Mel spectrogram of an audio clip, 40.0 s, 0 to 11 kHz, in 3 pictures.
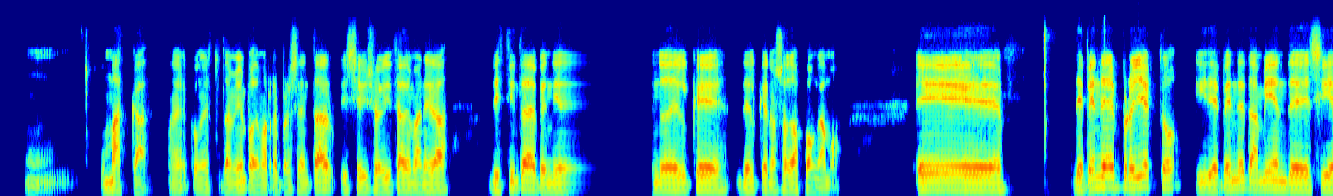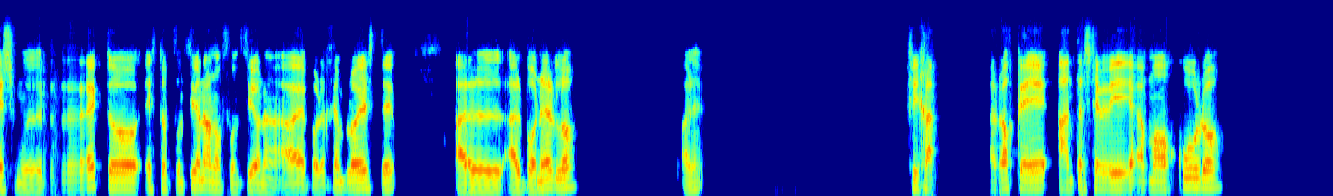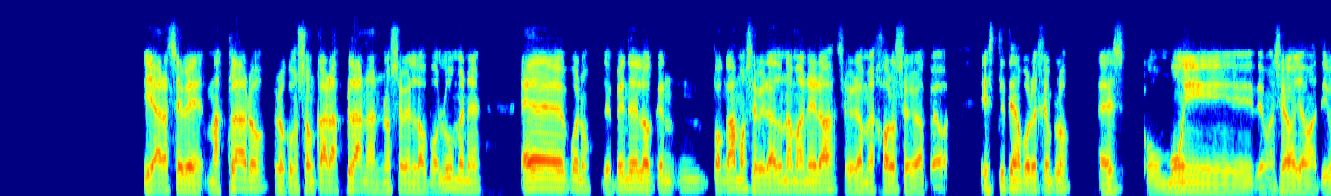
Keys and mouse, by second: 15.9 right click, 16.7 Tab, 17.4 click, 20.7 a, 33.5 click, 34.4 ctrl+middle click, 36.1 right click, 37.5 Tab, 38.1 click.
